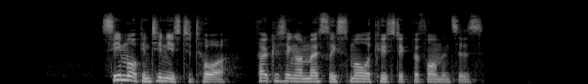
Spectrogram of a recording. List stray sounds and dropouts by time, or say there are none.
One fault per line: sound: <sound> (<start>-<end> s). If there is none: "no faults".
no faults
